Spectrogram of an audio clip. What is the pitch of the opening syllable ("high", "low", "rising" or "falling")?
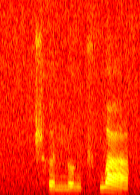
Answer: high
